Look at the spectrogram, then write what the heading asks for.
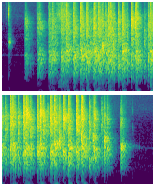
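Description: A small group claps: a few scattered claps at first, then a steady burst of applause lasting several seconds before tapering off to a couple of final claps.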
